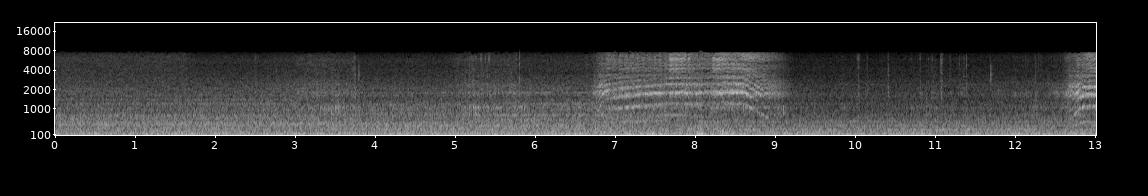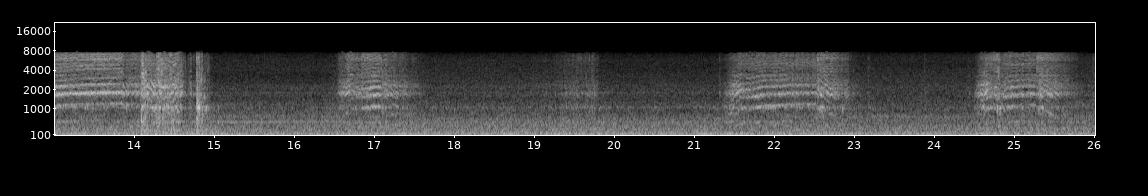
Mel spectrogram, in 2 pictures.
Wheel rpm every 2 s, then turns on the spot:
0, 10, 10, 80, 60, 10, 100, 50, 40, 0, 30, 60, 40.
2-6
